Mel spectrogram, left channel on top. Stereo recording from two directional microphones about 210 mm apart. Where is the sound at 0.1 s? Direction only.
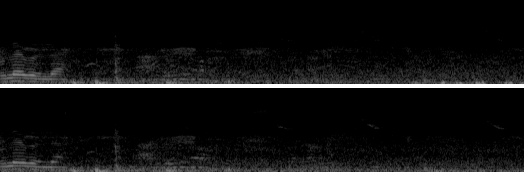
45° left (ahead or behind).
